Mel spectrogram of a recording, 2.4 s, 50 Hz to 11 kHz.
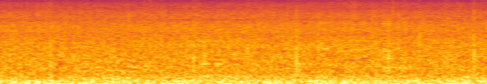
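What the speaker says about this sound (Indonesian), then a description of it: "hujan nggak berhenti sudah 3 hari ini" Steady rain from Typhoon Lionrock in Hong Kong pours down in a dense, even hiss, loud and close, with no voices or other sounds over it.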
